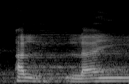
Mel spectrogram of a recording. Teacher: তাড়াতাড়ি গুণা ছাড়া স্পষ্ট মিলায়া আল লাই। এখানে নুন সাকিনের পরে ঈদগাম বেলাগুন্নার হরফ হচ্ছে লাম, বেলাগুন্নার অর্থ হচ্ছে গুন্না সারা মিলে পড়া।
